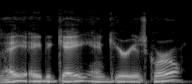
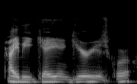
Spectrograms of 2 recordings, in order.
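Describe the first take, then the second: First: Greeting read out with the letters A D K; misread name. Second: "I D K" spelled out with the first letter I; careful correction, "I D K" letter by letter starting with I; corrected name. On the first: Streamer reading a chat greeting, misreading the name as "A D K". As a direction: says "A D K" as A, D, K with the first letter A. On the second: Streamer fixing the misread chat name to "I D K". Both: Real, not acted. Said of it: "I can talk. I'm not having a stroke".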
